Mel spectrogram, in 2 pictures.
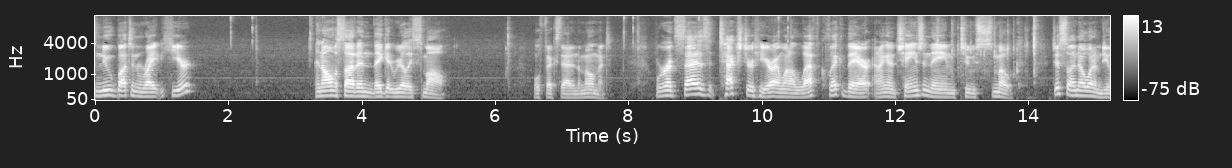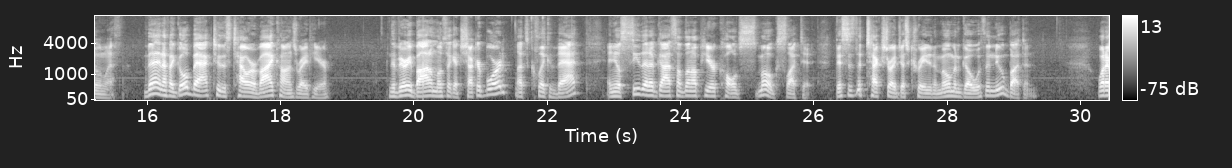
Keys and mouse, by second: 7.7-8.9 drag, 10.0-15.0 drag, 12.7 shift+middle click, 21.6 click.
